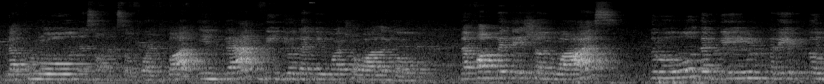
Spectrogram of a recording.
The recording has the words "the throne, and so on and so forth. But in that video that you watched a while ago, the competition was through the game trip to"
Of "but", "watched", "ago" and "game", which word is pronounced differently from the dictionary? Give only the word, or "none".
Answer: watched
